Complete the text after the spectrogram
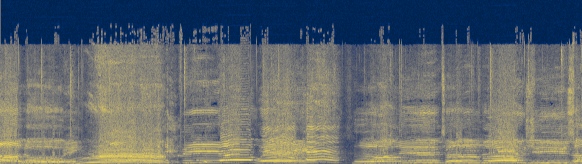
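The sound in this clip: Cattle mooing in a long run of loud, overlapping lowing calls, several drawn-out bellows following one another almost without a break.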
